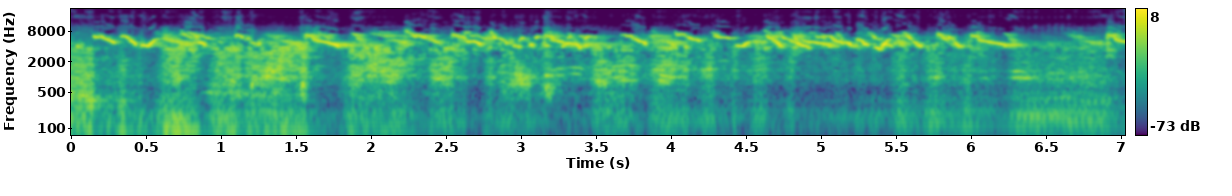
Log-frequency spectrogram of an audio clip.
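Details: Lure song of the Oriental white-eye meant to set birds singing, a fast, unbroken high twitter of slurred chirps and trills running the full seven seconds without pause.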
